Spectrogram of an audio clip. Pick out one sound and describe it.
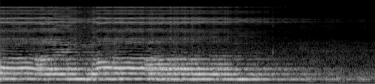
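A woman sings long held notes in a large echoing hall, and the notes ring out and fade.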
